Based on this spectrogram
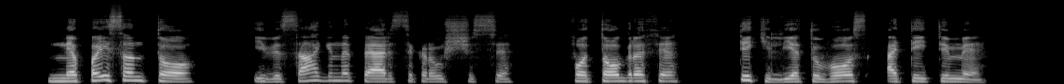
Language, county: Lithuanian, Vilnius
